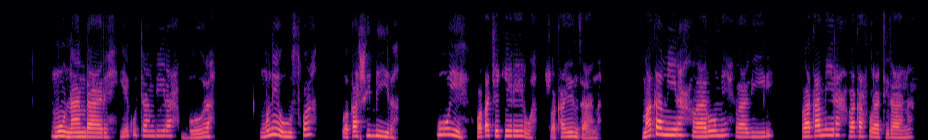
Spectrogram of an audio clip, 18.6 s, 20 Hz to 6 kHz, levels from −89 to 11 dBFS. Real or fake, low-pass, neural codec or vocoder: real; 5.4 kHz; none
